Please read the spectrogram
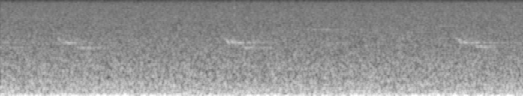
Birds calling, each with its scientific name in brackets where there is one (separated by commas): American Robin (Turdus migratorius)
